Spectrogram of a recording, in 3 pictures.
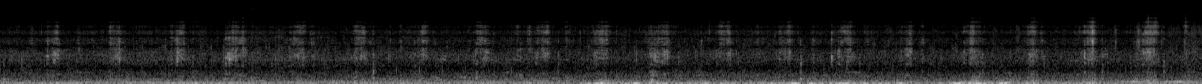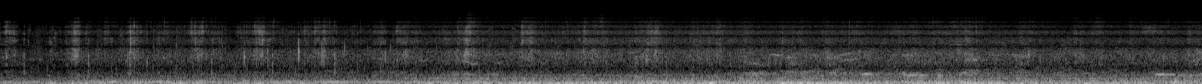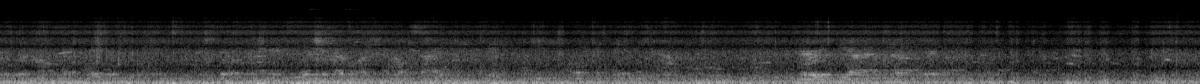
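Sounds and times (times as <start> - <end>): low rumble: 0.0 - 36.0
walking footsteps: 0.0 - 36.0
wind buffeting microphone: 0.0 - 36.0.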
